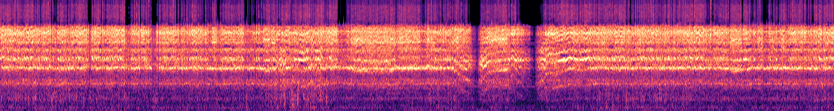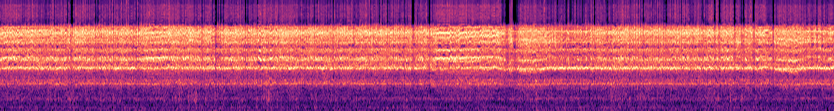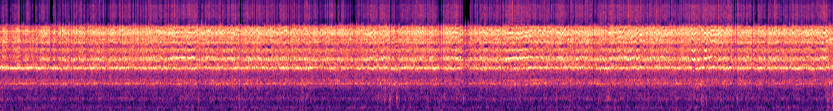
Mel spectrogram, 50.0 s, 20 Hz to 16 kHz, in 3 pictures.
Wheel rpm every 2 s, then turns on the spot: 230, 230, 220, 230, 160, 130, 230, 230, 230, 230, 230, 230, 230, 220, 230, 230, 230, 240, 230, 230, 230, 230, 230, 230, 230.
none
